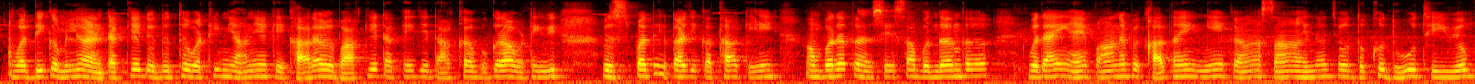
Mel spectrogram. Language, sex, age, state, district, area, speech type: Sindhi, female, 60+, Gujarat, Junagadh, urban, spontaneous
